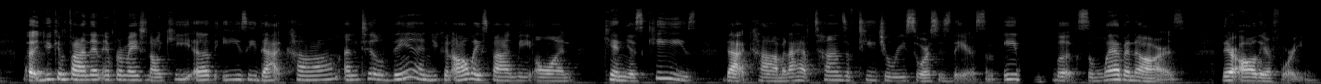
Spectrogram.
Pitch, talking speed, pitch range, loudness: 205 Hz, 155 wpm, 175-225 Hz, -27 LUFS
